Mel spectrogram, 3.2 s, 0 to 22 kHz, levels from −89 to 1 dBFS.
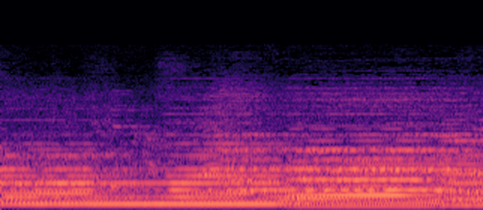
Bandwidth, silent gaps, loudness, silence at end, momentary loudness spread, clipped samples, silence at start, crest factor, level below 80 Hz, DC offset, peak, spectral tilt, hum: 5.8 kHz; none; -24 LUFS; 0 s; 4 LU; under 0.1%; 0 s; 12 dB; -66 dBFS; under 0.1%; -10 dBFS; -9.5 dB/octave; none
